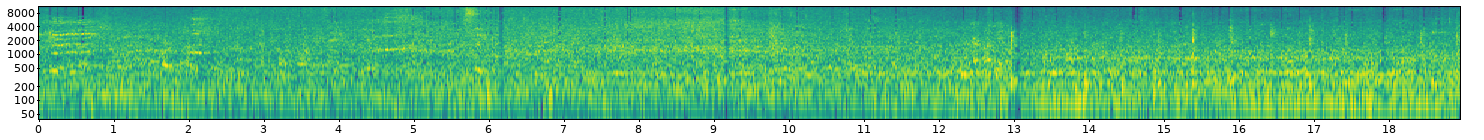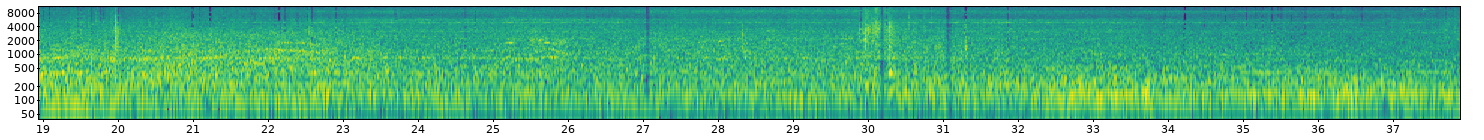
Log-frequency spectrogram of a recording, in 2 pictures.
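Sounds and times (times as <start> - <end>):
ferry machinery drone: 0.0 - 37.9
people talking: 0.0 - 37.9.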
